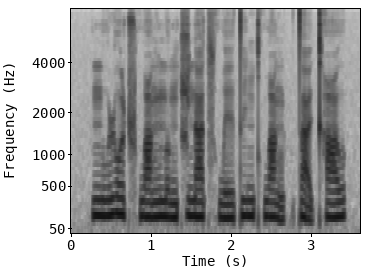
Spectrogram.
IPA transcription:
n̪u˧˥ɻo˥˩ʊ̯ʈ͡ʂʰwɑ˧˥ŋ n̪ɤ˧˥ŋt͡ɕy˧nä˥˩ t͡sʰwe˧˥ɪ̯t̪i˥ŋkʰwɑ˥˩ŋ | t̪a̰˨˩ɪ̯kʰɑ˧˥ʊ̯

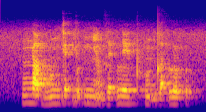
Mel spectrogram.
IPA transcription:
ŋä̰˦˨bũ˦ɡɛ˦ʔjʊ˦ʔ ɲã˦˨ zɛ˦ʔle˦ pʰũ˦˨ dä˦ʔlʊ˦ʔ

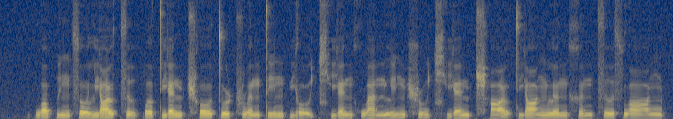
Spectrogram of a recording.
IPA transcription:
pwɔ˦pi˥˨ŋso˩ʊ̯ljɑ˦ʊ̯ t͡sɹ̩˨˩pɤ˥˨ t̪jɛ˥˨n ʈ͡ʂʰo˦ʊ̯t̪u˨˦ ʈ͡ʂwə̰˨˩nt̪i˦n pjo̰˨˩ʊ̯ t͡ɕʰjɛ˨˦nxwa̰˨˩nli˥˨ŋ ʂu˦t͡ɕʰjɛ˥˨n ʈ͡ʂʰɑ̰˨˩ʊ̯t̪jɑ˦ŋ lə˨˦n xə˨˦nt͡sɹ̩˦swɑ˨˦ŋ

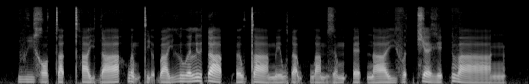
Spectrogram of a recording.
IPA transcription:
vi˨˩ɣɔ˨˩ t̪a˨˩t̚t̪ʰa˨˩jɗaː˨˦ hwə̰˧˨m t̪ḭ˧˨ə̯ɓa˨˦j lu˨˦ə̯lɨ˨˦ɗaː˨˩p̚ ʔə˧wt̪aː˧˩me˨˩wɗa̰˧˨w hwa˧˩mzə˧m ʔɛ˨˩t̚naː˧j və˦˥t̚t͡ɕɛ˨˩ɣe˦˥t̚ vaː˨˩ŋ

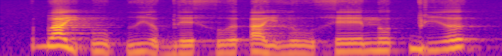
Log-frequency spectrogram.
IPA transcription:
ba˥˨jʔuː˧˩p̚ʋi˧˩ə̯ be˩hu˩˧ə̯ʔa˧˩jluː˧˩ heː˧no˧˥t̚bi˧˥ə̯

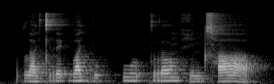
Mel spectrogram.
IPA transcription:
pla˧jtre˦˥ʔba˥˩jbu˦˥k̚ | wu˥˩ʔkrɤː˥˩m hi˧n t͡ɕʰaː˥˩

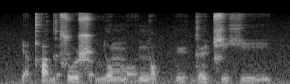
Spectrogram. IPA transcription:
ḭqʰoɡə̰su ʂɔ̰ʎo mɔ̰ɲɔ pːyɡø t͡ɕiçi

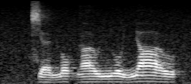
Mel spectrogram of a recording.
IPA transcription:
t͡ɕɛ˨nɔ˦˨ ɡa˦ʊ̯ɲo˦˨ʊ̯ ɲa˦˨ʊ̯

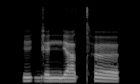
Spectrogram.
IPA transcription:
iɡenʲa tʰœ

